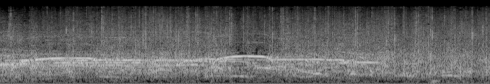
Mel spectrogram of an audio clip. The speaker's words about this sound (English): Clap with me, y'all.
